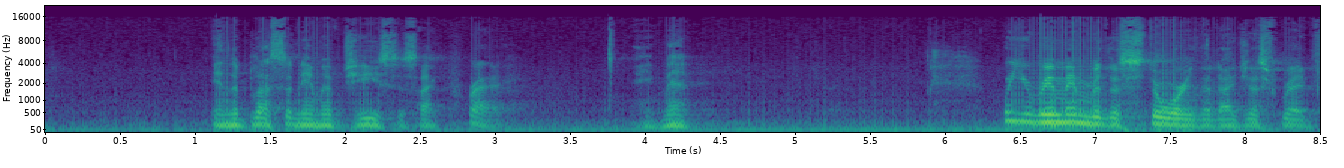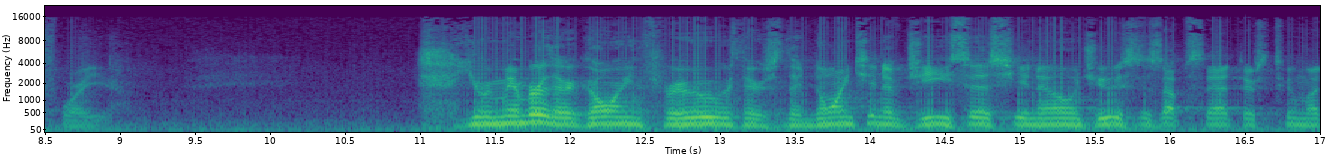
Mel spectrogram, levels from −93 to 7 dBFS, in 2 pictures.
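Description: From start to end, a steady buzz at about 41.7 Hz runs under the sound. This is a block size mismatch (padded). Each block is written short and topped up with silence. The gaps cause the buzz. Playback runs at 0.889 times normal speed, at roughly normal pitch. This fits 1024-sample blocks read as 1152.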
